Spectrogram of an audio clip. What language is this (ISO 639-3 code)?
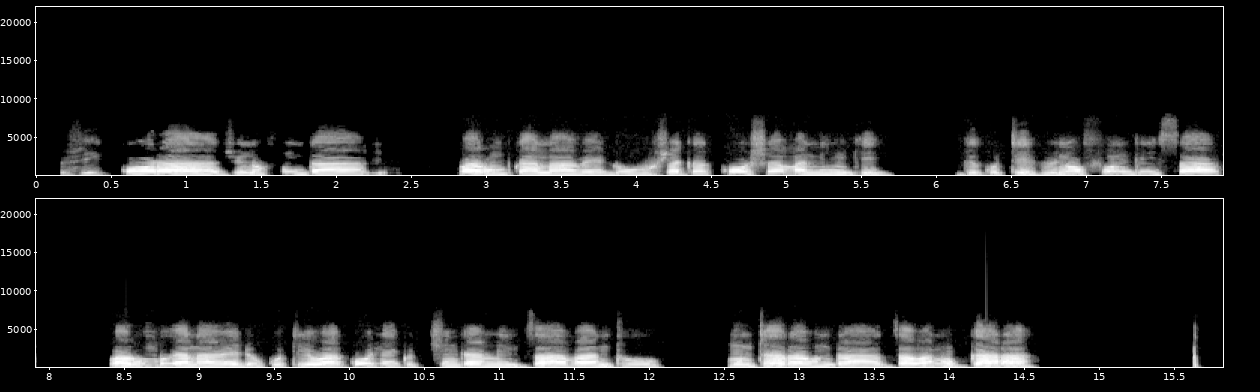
ndc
